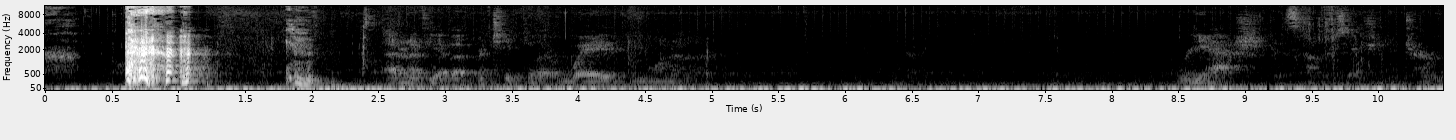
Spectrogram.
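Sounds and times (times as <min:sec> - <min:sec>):
person coughing: 0:00.6 - 0:02.2.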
